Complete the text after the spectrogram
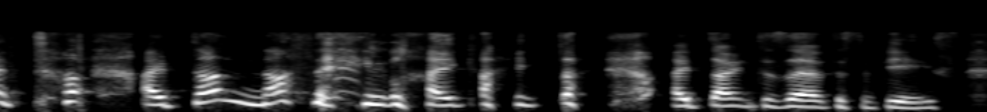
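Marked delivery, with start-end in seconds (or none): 0.0-3.0 high-pitched, drawn-out protest of innocence; retold indignant protest. Mum retelling her protest to teasing child, indignant. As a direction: plead innocence, slow and pitched way up.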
